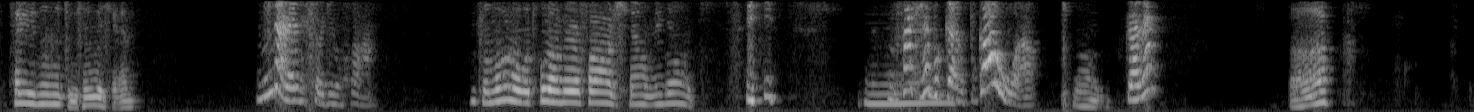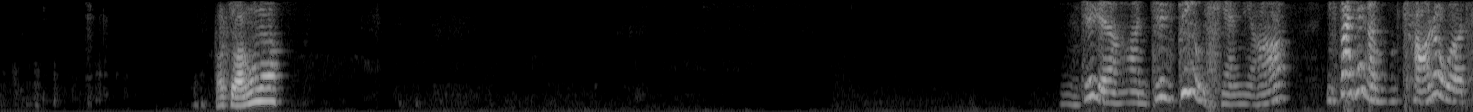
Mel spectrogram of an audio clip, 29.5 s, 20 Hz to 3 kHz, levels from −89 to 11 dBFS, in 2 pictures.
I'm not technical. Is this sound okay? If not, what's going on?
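No. Aliasing runs through the whole clip: sharp, high sounds fold back below about 3 kHz as gritty, metallic false tones instead of simply turning muffled.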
